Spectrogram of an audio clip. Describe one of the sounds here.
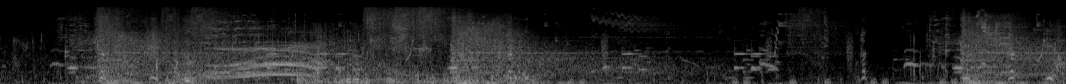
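An electric blast crackles and bursts.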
